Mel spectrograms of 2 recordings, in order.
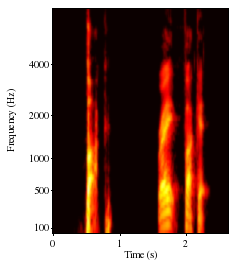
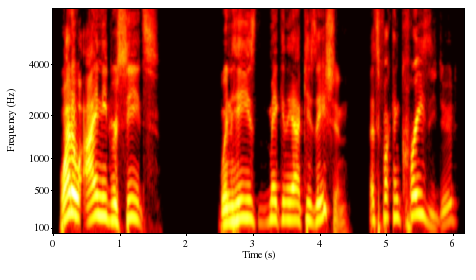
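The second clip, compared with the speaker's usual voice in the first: higher, louder indignant rant; indignant outburst; 6 semitones higher, 5 dB louder than usual. Real, not acted. Streamer fires back at Ethan, indignant and raised. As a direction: push back in heated disbelief. Outraged reply continues.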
